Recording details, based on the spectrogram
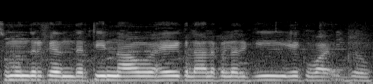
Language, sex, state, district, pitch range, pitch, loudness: Hindi, female, Haryana, Jhajjar, 185-195 Hz, 190 Hz, -14 LUFS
